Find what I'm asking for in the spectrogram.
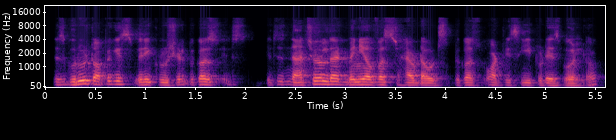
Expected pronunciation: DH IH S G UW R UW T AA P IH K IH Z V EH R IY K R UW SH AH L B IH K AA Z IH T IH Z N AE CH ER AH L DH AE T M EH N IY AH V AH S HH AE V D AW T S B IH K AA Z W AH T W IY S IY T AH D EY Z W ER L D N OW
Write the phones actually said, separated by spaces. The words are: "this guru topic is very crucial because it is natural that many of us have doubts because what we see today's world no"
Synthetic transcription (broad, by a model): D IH S G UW R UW T AA P IH K IH Z V EH R IY K R UW SH AH L B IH K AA Z IH T IH Z N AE CH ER AH L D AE T M EH N IY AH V AH S HH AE V D AW T S B IH K AA Z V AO T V IY S IY T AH D EY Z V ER L D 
